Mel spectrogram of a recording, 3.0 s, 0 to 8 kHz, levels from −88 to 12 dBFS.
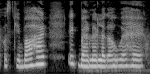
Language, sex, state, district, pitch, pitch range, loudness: Hindi, female, Jharkhand, Ranchi, 220 Hz, 210-275 Hz, -16 LUFS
